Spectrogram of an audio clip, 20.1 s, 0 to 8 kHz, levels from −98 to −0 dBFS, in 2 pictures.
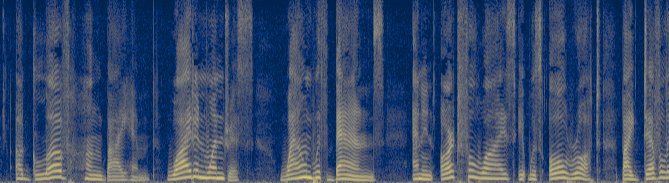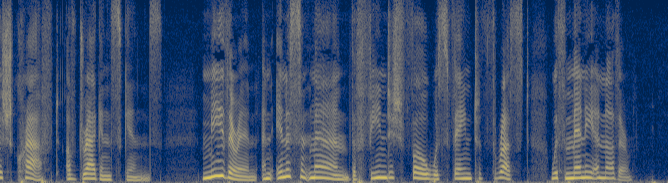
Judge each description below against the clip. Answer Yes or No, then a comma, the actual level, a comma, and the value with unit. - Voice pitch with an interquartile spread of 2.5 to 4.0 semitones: No, average, 4.8 semitones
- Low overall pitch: No, high, 210 Hz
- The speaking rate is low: Yes, slow, 125 wpm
